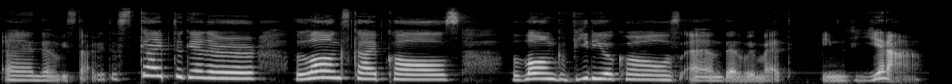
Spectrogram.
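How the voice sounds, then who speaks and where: A woman's voice: a little high, expressive, slow pace, vocal fry. A woman in her twenties with a Slovak accent, co-hosting a casual couple podcast in English and laughing often. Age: 20s. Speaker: podcast co-host.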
